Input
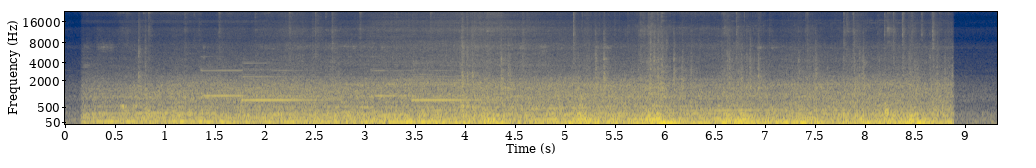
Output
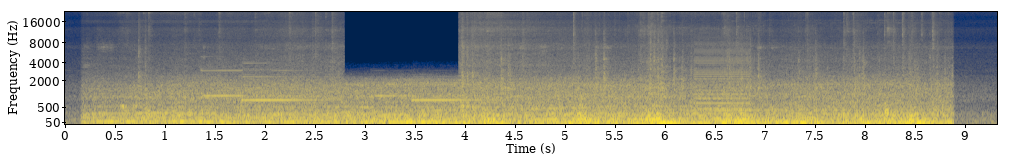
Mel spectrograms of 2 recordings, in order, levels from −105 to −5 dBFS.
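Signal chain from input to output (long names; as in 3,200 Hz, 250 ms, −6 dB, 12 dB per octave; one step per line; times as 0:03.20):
0:02.79–0:03.94: Butterworth low-pass 2,100 Hz 48 dB per octave
0:06.29–0:06.85: phone interference −30 dBFS
level +4.5 dB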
